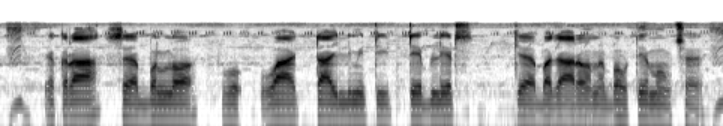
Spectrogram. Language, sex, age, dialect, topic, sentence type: Maithili, male, 18-24, Angika, banking, statement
